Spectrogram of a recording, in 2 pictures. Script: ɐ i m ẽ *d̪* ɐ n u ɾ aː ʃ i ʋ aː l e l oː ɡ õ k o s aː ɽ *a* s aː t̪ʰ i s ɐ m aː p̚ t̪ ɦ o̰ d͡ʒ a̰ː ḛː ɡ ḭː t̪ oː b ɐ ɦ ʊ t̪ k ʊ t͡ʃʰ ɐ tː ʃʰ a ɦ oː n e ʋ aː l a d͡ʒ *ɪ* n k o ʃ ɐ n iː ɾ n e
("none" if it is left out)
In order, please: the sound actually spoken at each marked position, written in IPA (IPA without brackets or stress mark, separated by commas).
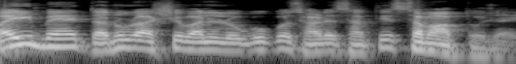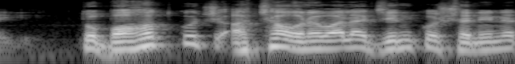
d̪, e, ɪ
